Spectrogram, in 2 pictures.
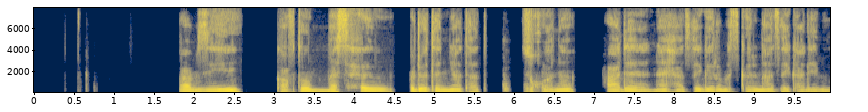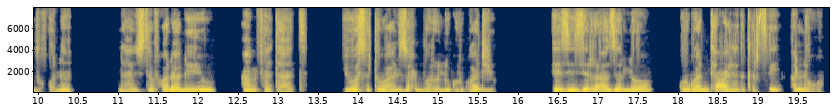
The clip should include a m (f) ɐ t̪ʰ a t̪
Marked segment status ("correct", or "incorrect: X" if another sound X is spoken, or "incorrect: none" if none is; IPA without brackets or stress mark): correct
